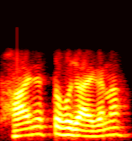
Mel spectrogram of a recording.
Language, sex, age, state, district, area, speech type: Hindi, male, 30-45, Madhya Pradesh, Seoni, urban, conversation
